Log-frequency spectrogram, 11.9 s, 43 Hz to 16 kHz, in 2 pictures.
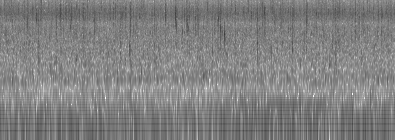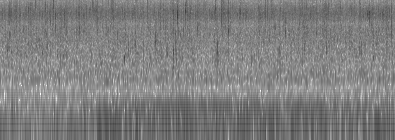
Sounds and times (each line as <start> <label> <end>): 0.0 Waterfall from wastewater pipe 11.8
